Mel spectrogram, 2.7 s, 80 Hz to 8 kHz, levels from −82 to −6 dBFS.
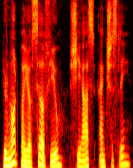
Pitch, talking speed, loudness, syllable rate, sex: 120 Hz, 180 wpm, -20 LUFS, 5.4 syllables/s, male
